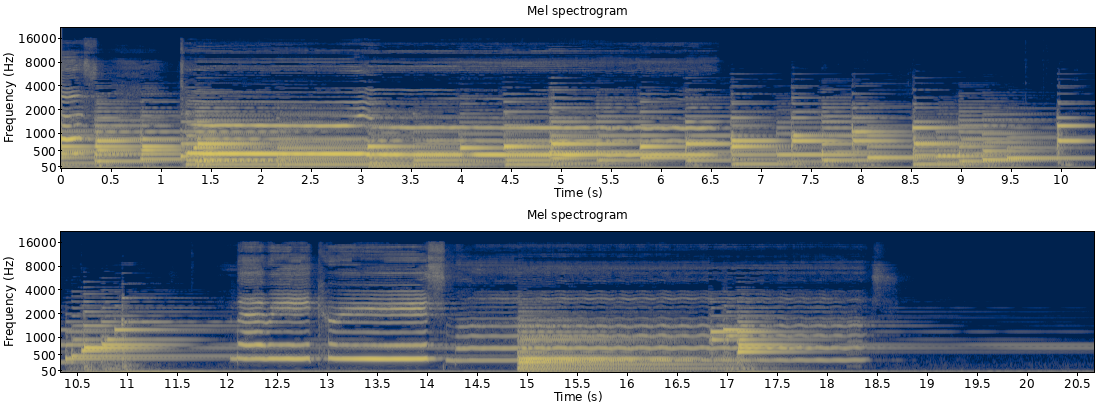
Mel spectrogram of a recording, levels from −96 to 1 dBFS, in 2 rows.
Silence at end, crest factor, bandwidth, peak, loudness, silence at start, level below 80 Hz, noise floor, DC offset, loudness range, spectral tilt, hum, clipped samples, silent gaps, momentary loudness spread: 0 s; 18 dB; 15 kHz; -4 dBFS; -22 LUFS; 0 s; -48 dBFS; -57 dBFS; 0.5%; 9 LU; -7 dB/octave; none; under 0.1%; none; 14 LU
